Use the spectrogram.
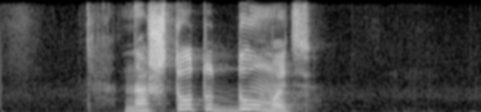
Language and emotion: Russian, angry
